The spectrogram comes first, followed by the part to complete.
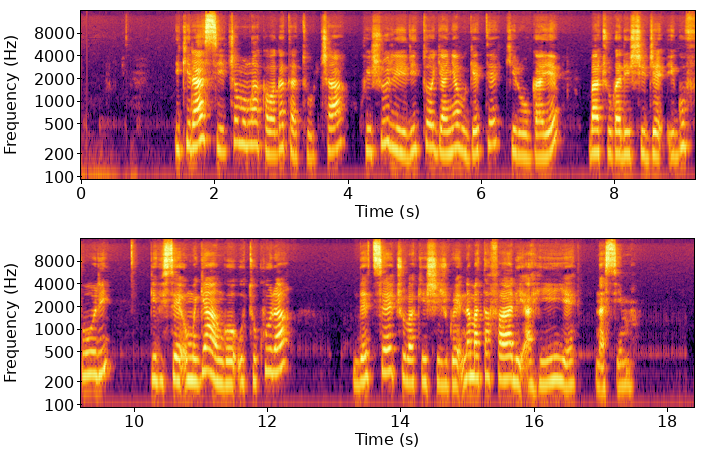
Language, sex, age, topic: Rundi, female, 25-35, education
